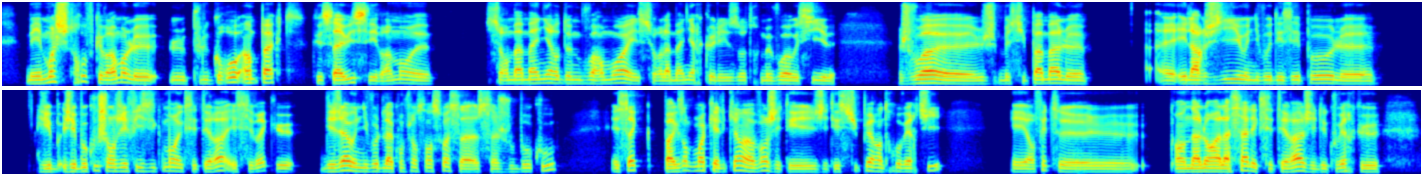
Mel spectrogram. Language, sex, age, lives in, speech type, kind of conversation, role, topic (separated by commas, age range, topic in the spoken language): French, male, 18-19, France, conversation, unstructured, none, Quels effets as-tu remarqués en faisant du sport régulièrement ?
